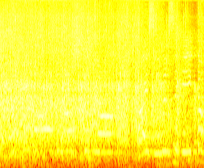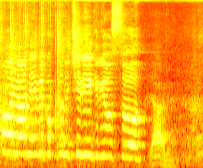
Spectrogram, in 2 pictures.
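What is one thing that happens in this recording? A woman speaks cheerfully into a microphone.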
